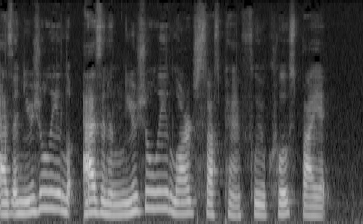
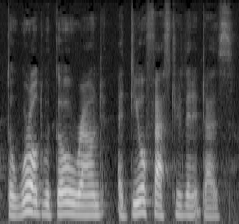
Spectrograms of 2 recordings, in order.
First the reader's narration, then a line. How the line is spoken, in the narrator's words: the Duchess said in a hoarse growl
